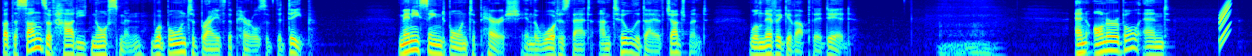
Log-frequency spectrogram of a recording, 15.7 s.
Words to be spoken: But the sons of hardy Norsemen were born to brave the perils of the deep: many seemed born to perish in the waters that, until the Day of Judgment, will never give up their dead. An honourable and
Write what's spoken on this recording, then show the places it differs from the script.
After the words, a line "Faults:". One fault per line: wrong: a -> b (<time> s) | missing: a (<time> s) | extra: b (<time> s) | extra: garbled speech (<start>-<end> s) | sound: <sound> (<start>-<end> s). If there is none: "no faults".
But the sons of hardy Norsemen were born to brave the perils of the deep: many seemed born to perish in the waters that, until the Day of Judgment, will never give up their dead. An honourable and
Faults:
sound: breath (11.6-12.6 s)
sound: chirp (15.2-15.4 s)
